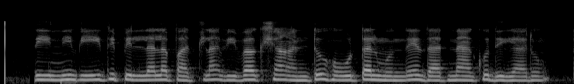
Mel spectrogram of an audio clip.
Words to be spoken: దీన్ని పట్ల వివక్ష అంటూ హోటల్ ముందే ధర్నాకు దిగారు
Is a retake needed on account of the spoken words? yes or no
yes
